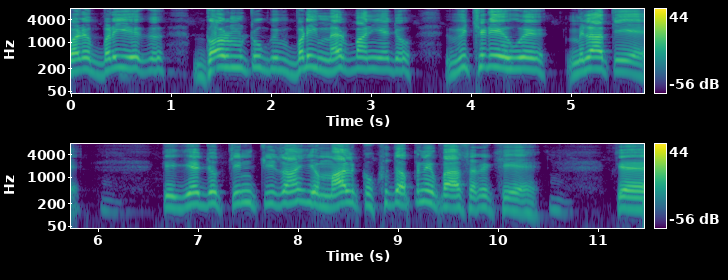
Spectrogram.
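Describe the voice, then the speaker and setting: On a very clean recording with a silent background, a man speaks in a high voice with ordinary pitch variation. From Tharparkar, Sindh, Pakistan. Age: 60s. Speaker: poet. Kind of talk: interview answer.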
